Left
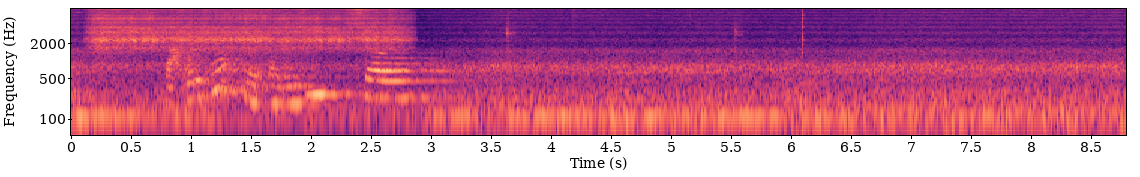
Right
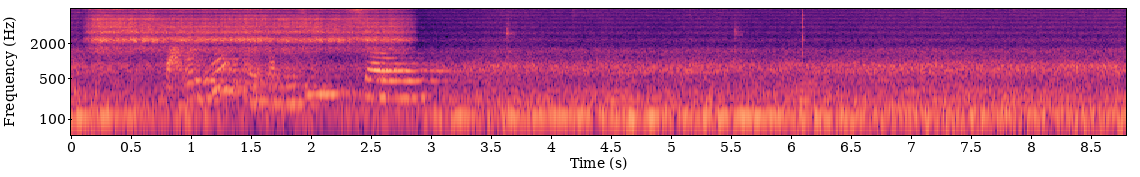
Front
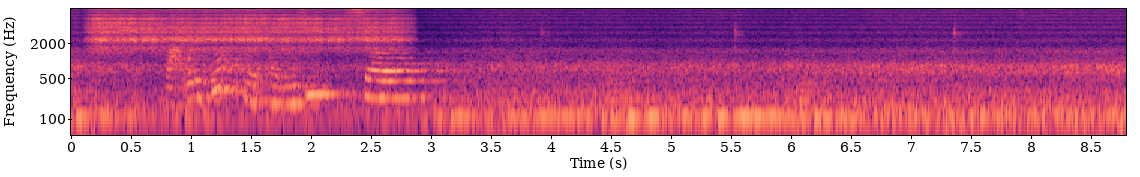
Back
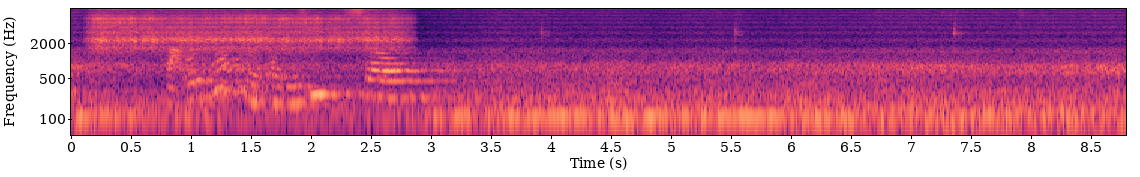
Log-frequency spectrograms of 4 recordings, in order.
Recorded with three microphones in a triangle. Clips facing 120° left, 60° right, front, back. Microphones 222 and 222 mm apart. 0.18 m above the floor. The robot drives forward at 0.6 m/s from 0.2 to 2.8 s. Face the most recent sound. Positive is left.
turn(degrees=45)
